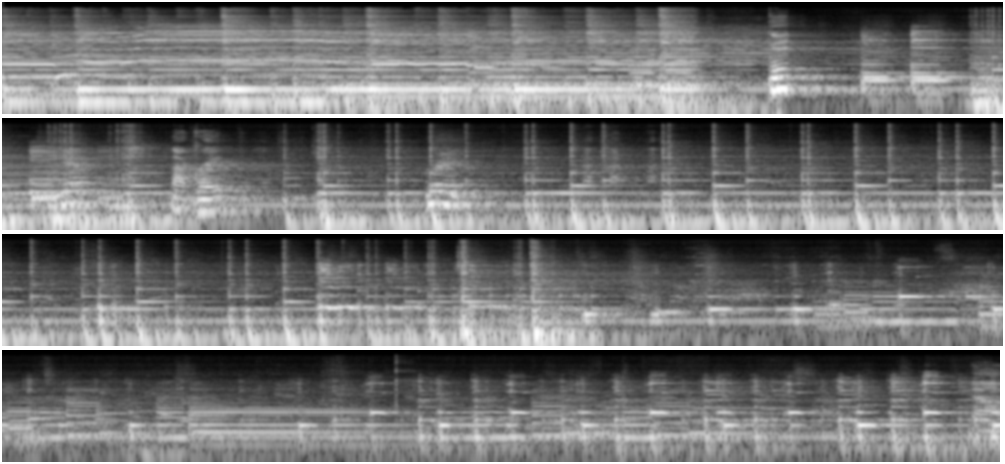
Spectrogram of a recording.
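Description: Rock band playing through a theatre PA at a sound check, with guitars over bass and drums. The full band stops sharply about five seconds in. Loose guitar playing with scattered sharp hits follows, and it thins out, losing the low end, after about twenty seconds.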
